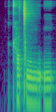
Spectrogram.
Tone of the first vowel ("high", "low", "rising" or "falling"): high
